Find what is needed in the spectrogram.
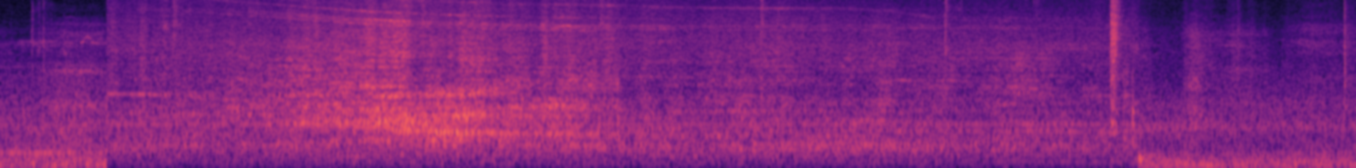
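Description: Hand deburring tool's blade scraping the edges of small freshly turned metal standoffs: a hissing scrape with faint squeals. Light clicks of the part and tool are heard now and then, with a sharper click shortly before the end as the tool is put down.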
